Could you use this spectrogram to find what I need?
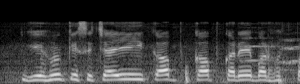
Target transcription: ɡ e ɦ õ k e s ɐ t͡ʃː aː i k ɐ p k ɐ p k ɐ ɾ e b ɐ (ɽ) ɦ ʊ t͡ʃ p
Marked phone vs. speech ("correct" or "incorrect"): incorrect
